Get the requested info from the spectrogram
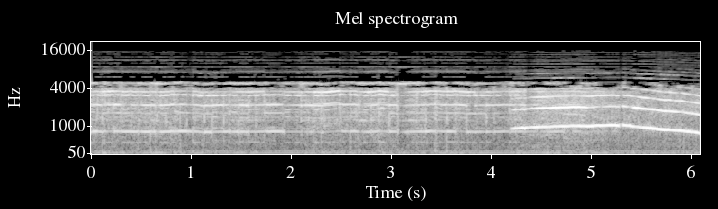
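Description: Cartoon alarm sounding as a steady, unbroken tone. About four seconds in, a louder police siren joins; it holds, then slides down in pitch.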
